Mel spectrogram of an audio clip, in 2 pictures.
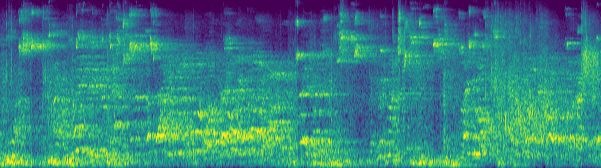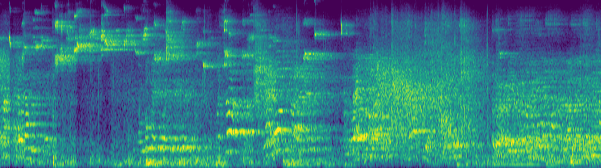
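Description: A basketball dribbling and bouncing on a hardwood gym floor, with players' indistinct shouts, echoing in a large gymnasium.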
